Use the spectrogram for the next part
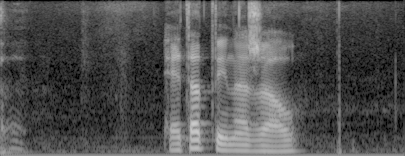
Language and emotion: Russian, neutral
